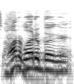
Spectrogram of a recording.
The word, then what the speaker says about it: Whataburger: Pulling me. Whataburger? It's Whataburger. – Yeah. Body Armor Burger. – Tomato, tomato. Whataburger, Whataburger.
